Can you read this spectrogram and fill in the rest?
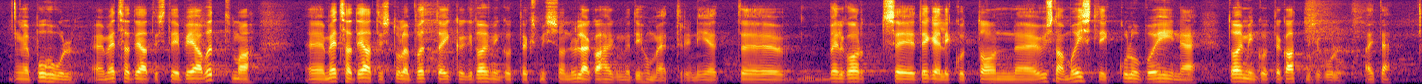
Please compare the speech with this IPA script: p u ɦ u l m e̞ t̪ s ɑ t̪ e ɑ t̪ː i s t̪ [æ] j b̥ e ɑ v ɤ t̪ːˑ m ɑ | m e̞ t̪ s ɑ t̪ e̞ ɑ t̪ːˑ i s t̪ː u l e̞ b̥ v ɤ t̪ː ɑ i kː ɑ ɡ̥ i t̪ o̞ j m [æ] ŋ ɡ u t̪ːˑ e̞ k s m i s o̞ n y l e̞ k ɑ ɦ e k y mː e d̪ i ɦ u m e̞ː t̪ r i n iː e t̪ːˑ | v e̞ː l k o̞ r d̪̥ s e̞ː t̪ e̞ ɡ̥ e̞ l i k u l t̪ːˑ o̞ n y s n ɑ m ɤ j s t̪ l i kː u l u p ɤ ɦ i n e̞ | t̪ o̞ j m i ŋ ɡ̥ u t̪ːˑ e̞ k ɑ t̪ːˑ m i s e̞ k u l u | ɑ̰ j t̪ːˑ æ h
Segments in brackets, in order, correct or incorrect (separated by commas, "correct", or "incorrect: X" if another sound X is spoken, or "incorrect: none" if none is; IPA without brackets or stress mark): incorrect: e, incorrect: i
